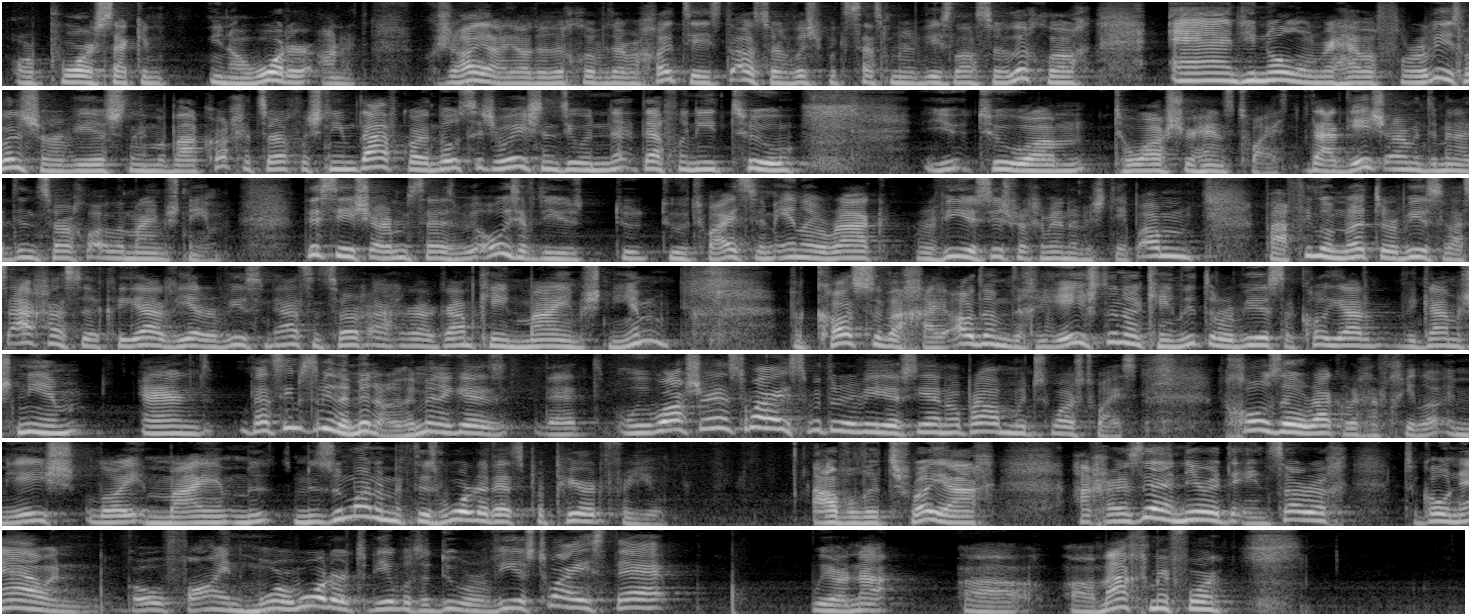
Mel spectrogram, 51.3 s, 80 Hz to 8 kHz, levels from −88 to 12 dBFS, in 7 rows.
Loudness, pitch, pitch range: -20 LUFS, 195 Hz, 170-220 Hz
